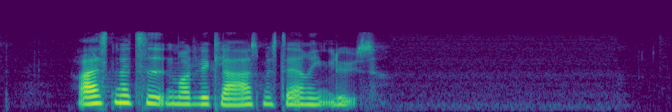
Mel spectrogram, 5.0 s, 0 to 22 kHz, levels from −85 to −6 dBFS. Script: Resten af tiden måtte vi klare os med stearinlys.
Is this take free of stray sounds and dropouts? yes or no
yes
